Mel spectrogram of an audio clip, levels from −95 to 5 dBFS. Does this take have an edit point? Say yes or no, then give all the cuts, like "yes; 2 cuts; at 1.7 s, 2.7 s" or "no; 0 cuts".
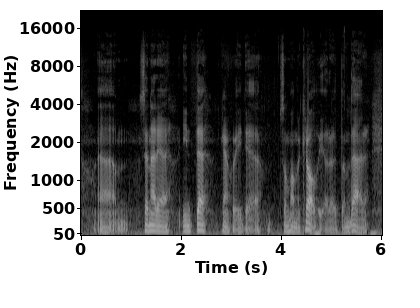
no; 0 cuts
